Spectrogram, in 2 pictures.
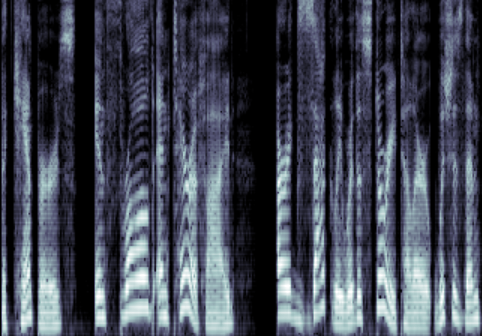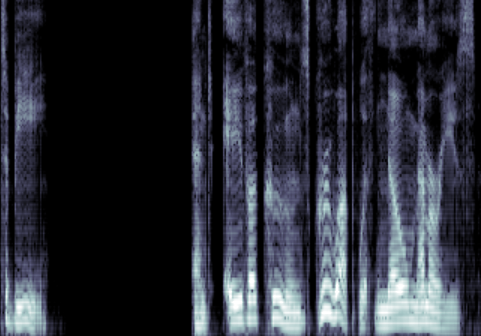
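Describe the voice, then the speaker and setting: A woman reading a suspense novel aloud in a dramatic, deliberate storytelling manner. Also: deep voice, very animated, no room sound, clean studio sound. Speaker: author reading from their novel.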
